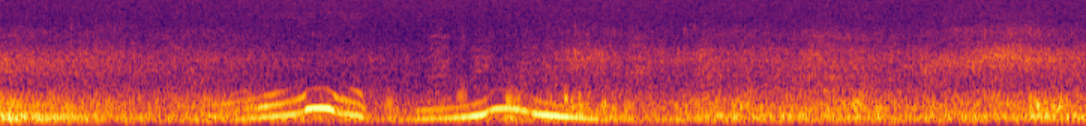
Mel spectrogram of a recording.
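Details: On an offshore sea in late spring, Eiders call on the water in the evening: two low, moaning coos about a second apart, each swelling and falling like a soft 'ah-ooo', with wingflaps and a steady wash of waves.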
